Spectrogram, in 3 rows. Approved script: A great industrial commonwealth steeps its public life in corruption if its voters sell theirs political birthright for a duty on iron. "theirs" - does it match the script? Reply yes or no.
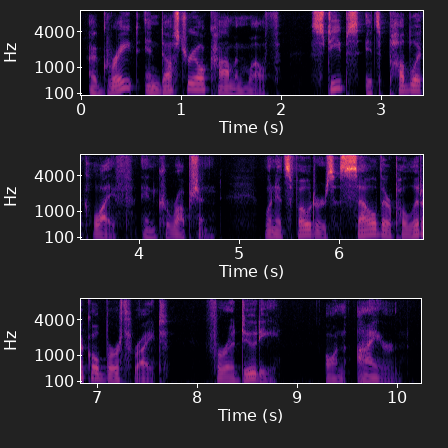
no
